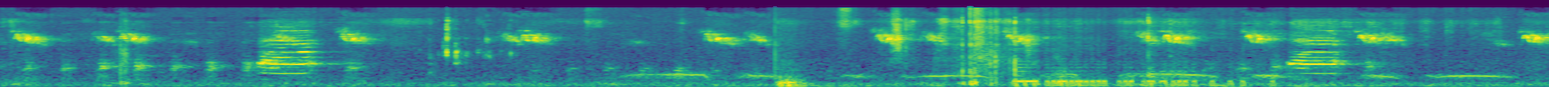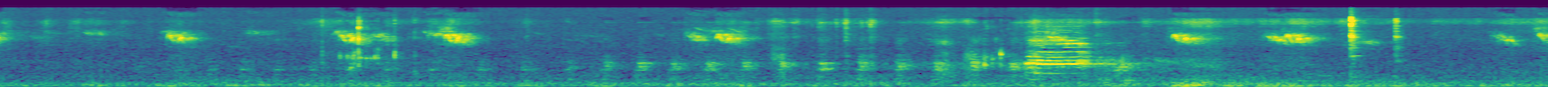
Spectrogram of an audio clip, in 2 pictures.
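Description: Faint birdsong: a small bird repeating a short high chirp about once a second, with a longer, harsher bird call three times and a few lower calls.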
